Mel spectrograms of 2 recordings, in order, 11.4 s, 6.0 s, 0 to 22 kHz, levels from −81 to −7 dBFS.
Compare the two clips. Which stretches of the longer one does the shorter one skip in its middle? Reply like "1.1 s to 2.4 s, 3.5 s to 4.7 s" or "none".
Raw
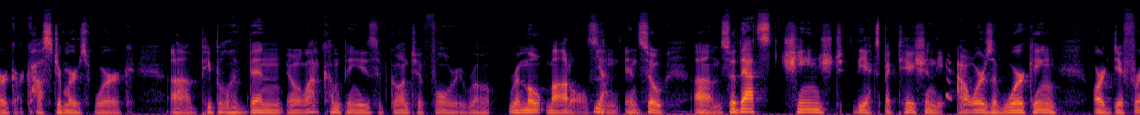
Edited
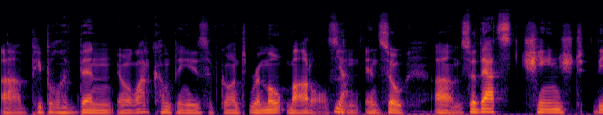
4.1 s to 5.0 s

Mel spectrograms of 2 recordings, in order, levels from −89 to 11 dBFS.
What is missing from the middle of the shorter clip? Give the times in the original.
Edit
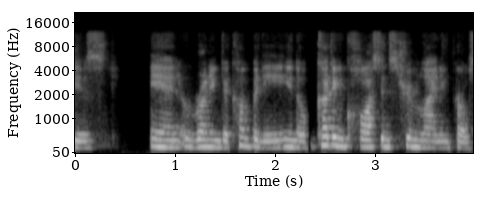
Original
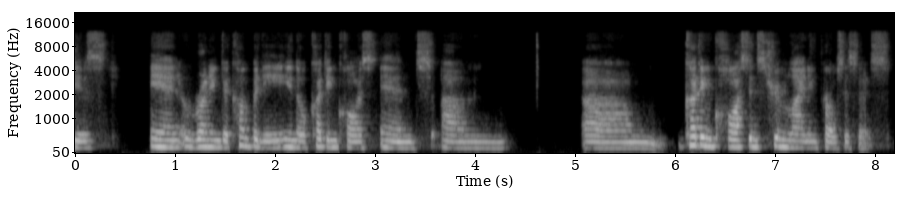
2.3 s to 6.0 s

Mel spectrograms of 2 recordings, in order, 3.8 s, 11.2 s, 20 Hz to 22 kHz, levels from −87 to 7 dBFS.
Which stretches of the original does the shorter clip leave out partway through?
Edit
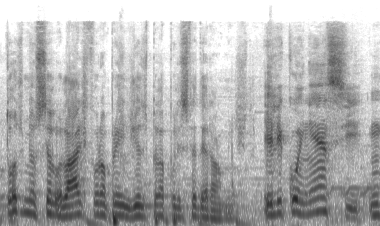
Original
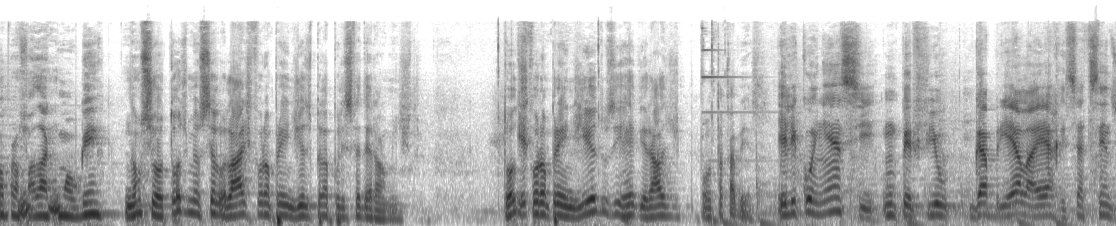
4.1 s to 7.6 s

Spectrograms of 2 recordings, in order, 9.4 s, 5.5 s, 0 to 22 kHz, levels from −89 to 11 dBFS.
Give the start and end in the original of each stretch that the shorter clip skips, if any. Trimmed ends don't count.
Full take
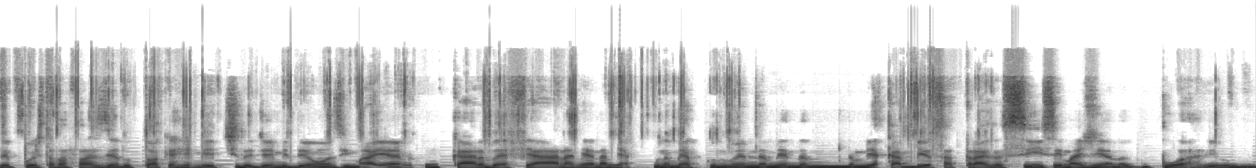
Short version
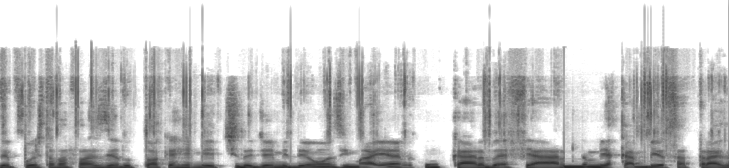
4.2 s to 6.2 s

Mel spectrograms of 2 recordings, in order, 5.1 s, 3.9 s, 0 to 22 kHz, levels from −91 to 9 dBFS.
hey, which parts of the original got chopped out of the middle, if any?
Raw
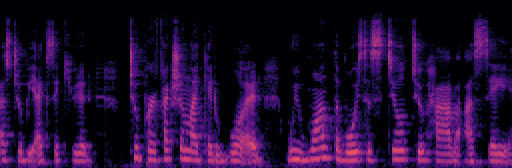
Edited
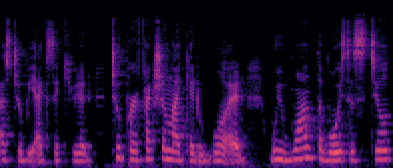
1.0 s to 1.2 s

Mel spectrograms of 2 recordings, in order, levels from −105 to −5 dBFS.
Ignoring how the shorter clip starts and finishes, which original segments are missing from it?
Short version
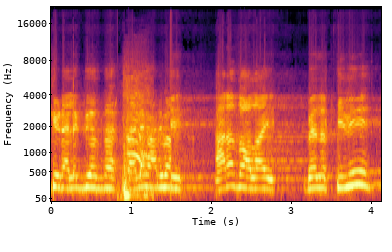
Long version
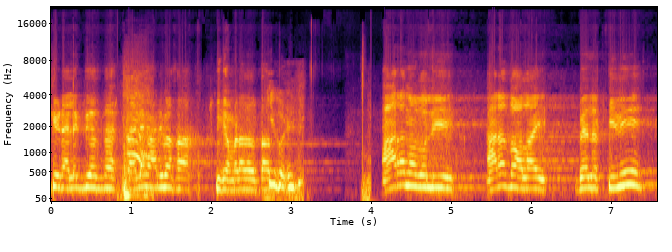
1.5 s to 4.9 s

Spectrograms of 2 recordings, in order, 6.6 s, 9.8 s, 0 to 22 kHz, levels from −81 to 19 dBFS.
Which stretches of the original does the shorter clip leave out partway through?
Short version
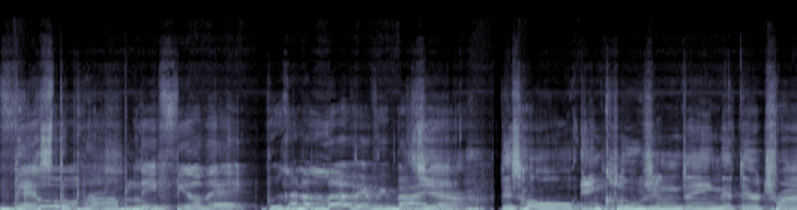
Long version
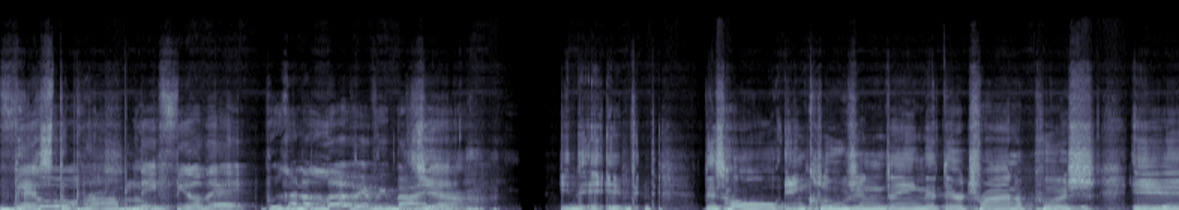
4.0 s to 5.7 s

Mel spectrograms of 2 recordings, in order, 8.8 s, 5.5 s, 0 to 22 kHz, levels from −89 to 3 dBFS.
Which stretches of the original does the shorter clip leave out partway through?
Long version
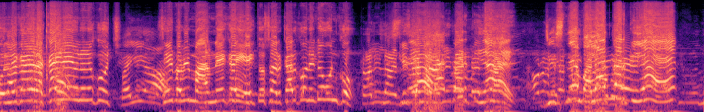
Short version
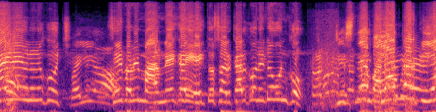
4.6 s to 6.6 s

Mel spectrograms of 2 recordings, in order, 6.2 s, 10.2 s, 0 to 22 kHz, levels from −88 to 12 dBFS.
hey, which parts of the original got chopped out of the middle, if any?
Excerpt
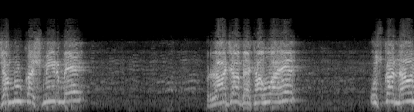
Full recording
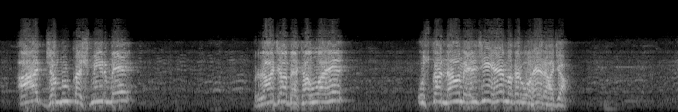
none

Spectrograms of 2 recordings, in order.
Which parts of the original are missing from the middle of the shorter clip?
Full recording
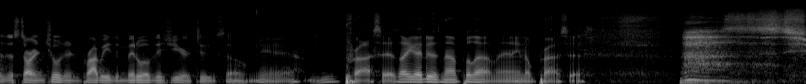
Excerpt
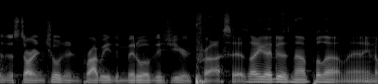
1.9 s to 3.4 s

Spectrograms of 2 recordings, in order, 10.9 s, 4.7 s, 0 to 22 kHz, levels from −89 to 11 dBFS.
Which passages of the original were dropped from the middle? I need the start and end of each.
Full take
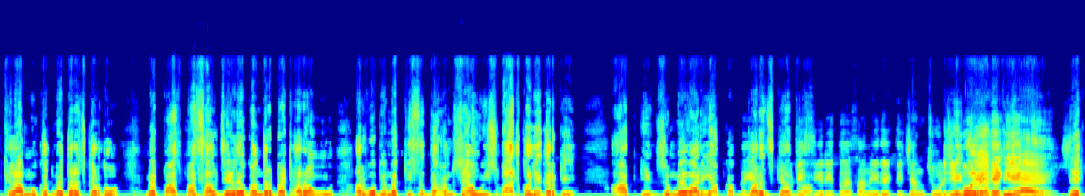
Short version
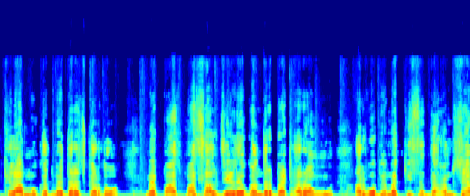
none

